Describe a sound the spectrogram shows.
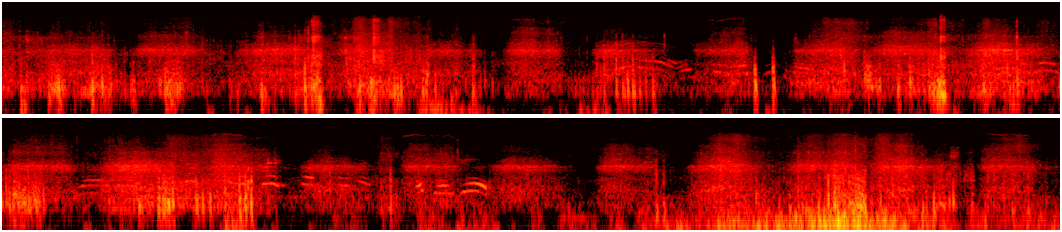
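Skis hiss and scrape across soft snow in rhythmic turns.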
